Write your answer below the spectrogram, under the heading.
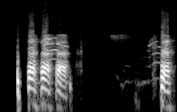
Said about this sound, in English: Now, you got it wrong, cat. It's happy birthday, not meow. He doesn't have a very good vocabulary.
